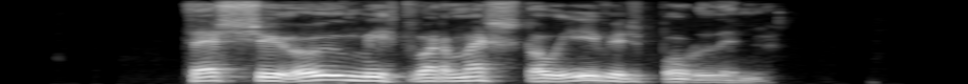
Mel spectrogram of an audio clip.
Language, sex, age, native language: Icelandic, male, 40-49, Icelandic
